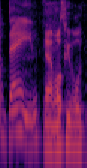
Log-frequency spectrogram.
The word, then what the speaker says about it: Dayn: your name because who knows how to spell Dane yeah most people spell it like the dog or right you know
